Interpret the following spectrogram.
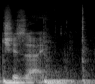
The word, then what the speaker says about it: Чизай: Чизтай, по-венгерски имение Чиза, и в произношении с течением времени буква выпала, оставив современникам Чизай.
